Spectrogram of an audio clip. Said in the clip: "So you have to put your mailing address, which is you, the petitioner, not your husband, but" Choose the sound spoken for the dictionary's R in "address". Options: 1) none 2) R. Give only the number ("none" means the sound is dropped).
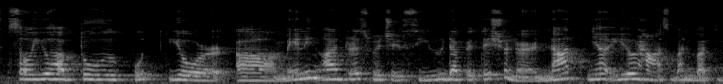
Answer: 2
